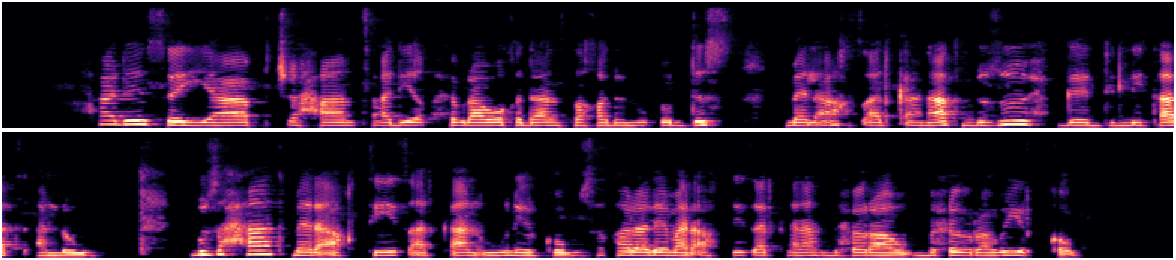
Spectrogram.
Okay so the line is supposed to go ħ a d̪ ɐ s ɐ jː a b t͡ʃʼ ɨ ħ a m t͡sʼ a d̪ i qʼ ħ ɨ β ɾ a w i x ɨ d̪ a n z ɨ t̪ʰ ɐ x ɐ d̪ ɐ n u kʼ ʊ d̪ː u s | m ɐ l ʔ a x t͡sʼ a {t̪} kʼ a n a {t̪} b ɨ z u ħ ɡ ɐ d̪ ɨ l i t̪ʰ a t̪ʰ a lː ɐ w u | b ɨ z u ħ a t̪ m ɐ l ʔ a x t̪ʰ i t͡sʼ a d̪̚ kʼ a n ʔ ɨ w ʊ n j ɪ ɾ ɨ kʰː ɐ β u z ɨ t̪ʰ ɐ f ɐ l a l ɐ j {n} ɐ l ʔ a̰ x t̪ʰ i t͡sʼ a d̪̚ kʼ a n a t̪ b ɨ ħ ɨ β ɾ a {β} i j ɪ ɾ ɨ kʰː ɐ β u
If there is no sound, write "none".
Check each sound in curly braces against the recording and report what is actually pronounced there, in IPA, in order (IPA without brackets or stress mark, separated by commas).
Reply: d̪, t̪, m, w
